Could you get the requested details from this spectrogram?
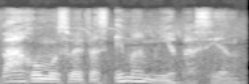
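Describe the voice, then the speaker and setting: Ein Sprecher, der im Videospiel einen spöttischen, selbstsüchtigen Barden spielt. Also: male voice, medium pitch, lively intonation, normal speed, slight background noise, close to an everyday voice. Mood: scornful. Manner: sarcastic, mocking. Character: sarcastic, greedy, self-centered male bard hero. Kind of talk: video game dialogue.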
